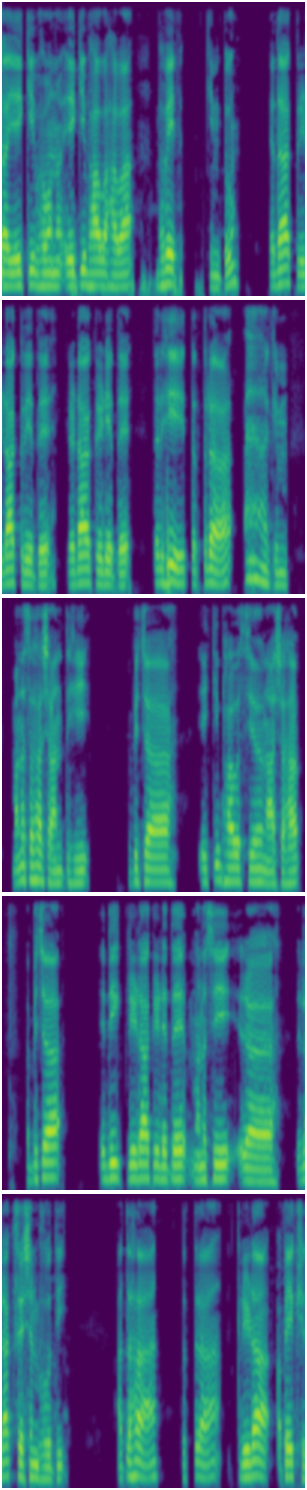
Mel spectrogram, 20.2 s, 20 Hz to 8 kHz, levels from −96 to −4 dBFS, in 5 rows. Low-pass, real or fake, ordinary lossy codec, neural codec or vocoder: 7.2 kHz; real; none; none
